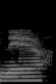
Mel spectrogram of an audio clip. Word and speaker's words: nerf: F is silent at the end of the word because it's consonant. No surprise. So, clé, nerf, serre.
